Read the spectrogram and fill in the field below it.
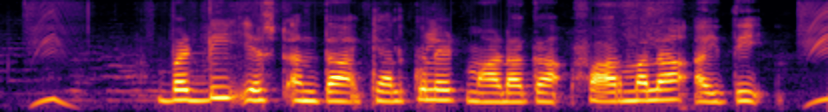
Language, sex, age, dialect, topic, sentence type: Kannada, female, 31-35, Dharwad Kannada, banking, statement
